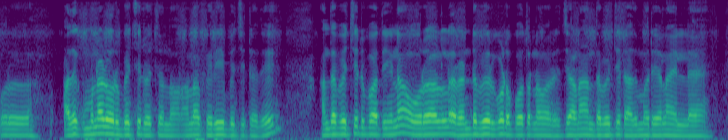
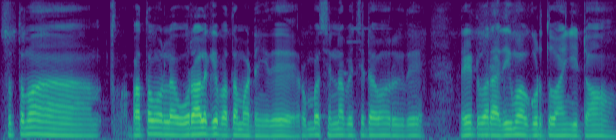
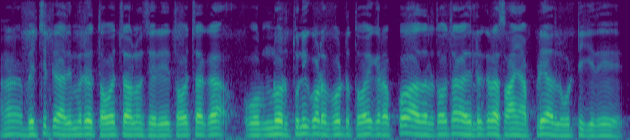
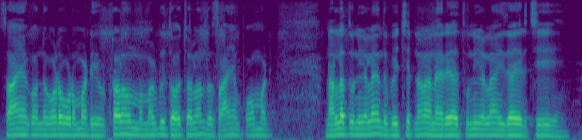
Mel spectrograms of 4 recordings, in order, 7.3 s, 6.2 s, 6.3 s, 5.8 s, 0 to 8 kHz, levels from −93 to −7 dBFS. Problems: constant background noise, low volume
